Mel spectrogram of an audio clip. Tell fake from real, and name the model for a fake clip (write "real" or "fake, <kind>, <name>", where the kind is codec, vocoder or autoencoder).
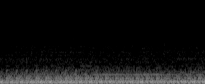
real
